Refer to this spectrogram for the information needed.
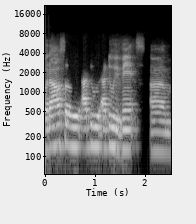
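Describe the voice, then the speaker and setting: Someone with a Southern US accent talks with fairly even intonation. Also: man. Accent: Southern country. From North Carolina (Selma). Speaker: photographer and model trainer. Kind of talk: interview conversation. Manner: halting, with many fillers.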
